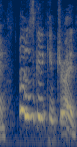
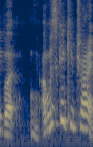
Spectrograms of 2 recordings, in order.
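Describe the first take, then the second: First: High sing-song repeat. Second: Said in the usual way. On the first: Pretend. Host on a timed craft event repeating it in a high playful lilt. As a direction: jump way higher, playful lilt.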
